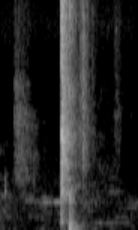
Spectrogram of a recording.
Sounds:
Sneeze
